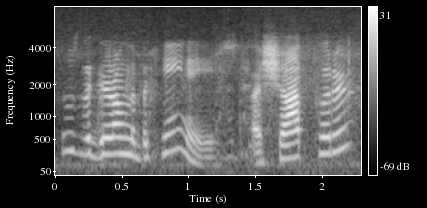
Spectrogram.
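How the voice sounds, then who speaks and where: An actress playing a sergeant's teasing, needling wife in an old radio comedy sketch. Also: female voice, sits high, very animated, quick pace, a little hiss or hum. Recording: thin, phone-like vintage radio recording.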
